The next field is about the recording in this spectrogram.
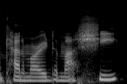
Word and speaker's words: Katamari Damacy: I'd like to introduce to you the hope that you might take interest in a game called Katamari Damacy, or my Japanese is terrible, but the original intended pronunciation, Katamari Damacy, and it is a PS2 release It's probably reaching its like 15-year mark at this point, I think.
